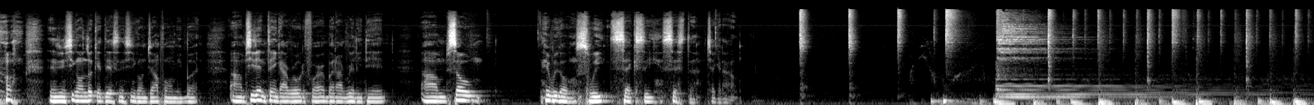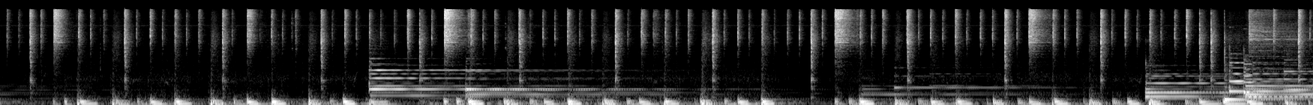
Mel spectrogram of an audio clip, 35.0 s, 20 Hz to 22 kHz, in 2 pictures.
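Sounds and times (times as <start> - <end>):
drum kit groove: 10.6 - 35.0
low bass notes: 12.4 - 35.0
held keyboard chords: 13.3 - 35.0.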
